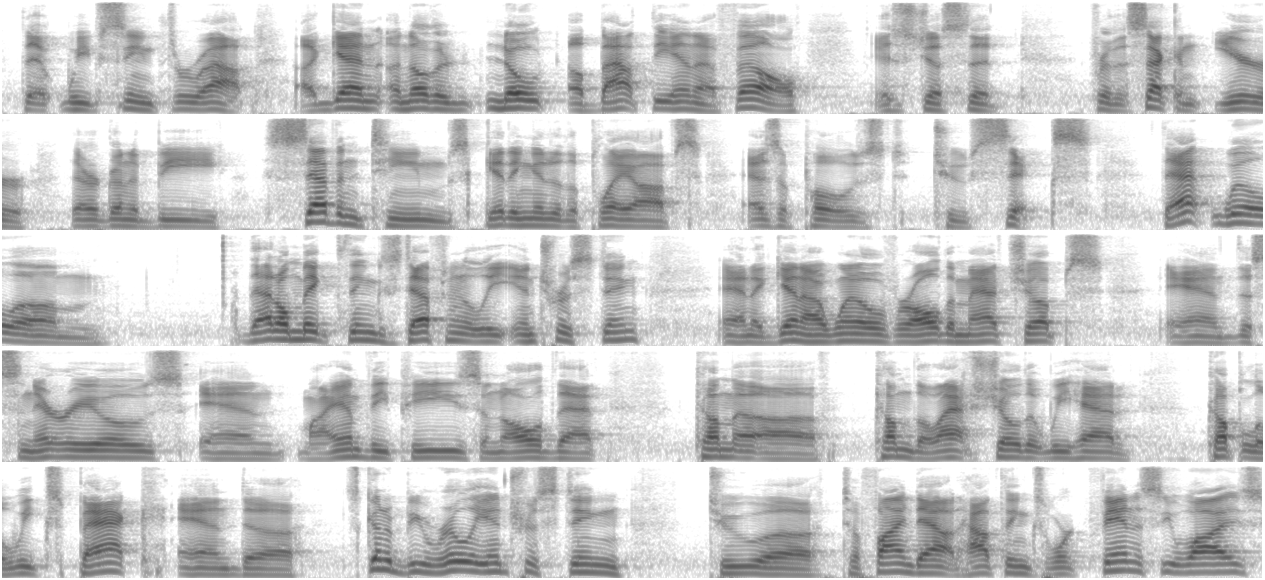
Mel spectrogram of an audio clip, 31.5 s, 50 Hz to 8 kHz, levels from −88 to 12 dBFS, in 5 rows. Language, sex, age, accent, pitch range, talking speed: English, male, 30-49, American, 125-160 Hz, 170 wpm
